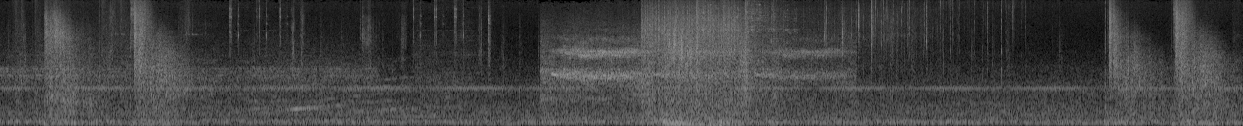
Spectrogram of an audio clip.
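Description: A rifle fires loud sharp shots that echo.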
